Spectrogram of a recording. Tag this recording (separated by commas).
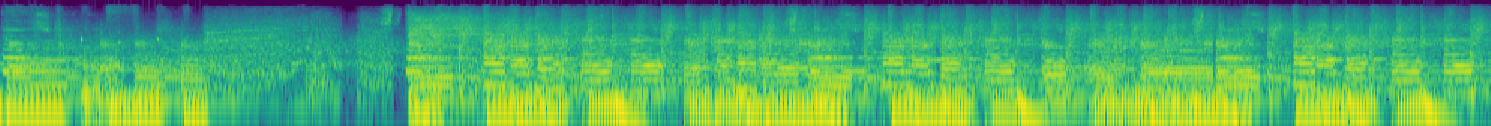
Music, Pop music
